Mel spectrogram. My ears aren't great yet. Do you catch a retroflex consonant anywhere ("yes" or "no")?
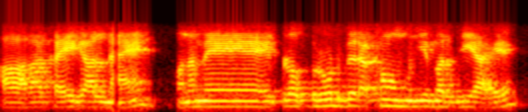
yes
